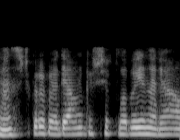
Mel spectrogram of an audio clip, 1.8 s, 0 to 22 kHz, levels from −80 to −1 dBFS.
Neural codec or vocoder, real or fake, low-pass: codec, 16 kHz, 4 kbps, FreqCodec, smaller model; fake; 5.4 kHz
